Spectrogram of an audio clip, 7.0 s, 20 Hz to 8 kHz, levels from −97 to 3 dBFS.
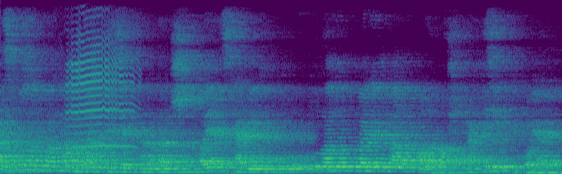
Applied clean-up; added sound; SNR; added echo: none; Livestock, farm animals, working animals; 18 dB; reverberation time 2.2 s.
